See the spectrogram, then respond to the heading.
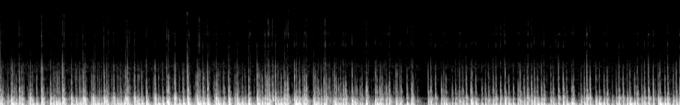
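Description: Long nails and fingertips rapidly tap the white silicone ears of a binaural microphone. The result is a fast, irregular stream of dull, muffled thumps with deep, boomy low end and very little brightness, each tap dying away almost instantly. A brief gap of near silence breaks the tapping just past the halfway point before it resumes.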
